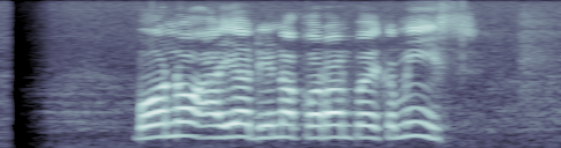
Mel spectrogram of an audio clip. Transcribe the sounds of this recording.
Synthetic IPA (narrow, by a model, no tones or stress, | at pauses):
bɔnɔajadinakɔɾanpɔɛkəmis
